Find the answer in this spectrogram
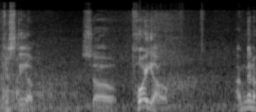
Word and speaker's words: Castillo: I've realized lately that you don't pronounce the L's, right? Just like Castillo.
